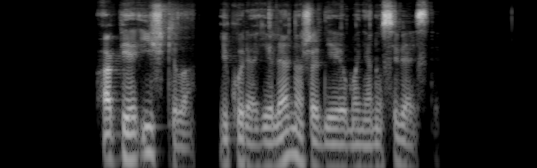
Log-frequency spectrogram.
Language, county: Lithuanian, Klaipėda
